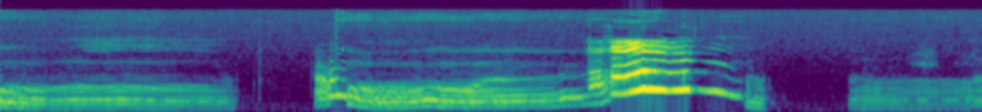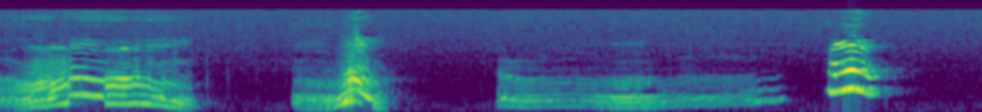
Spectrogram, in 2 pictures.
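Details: Cody, a pet dog that loves to talk, asking for treats with long, wavering, harmonic whines and moans in several drawn-out phrases, some rising to a higher, strained pitch, separated by short silences.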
